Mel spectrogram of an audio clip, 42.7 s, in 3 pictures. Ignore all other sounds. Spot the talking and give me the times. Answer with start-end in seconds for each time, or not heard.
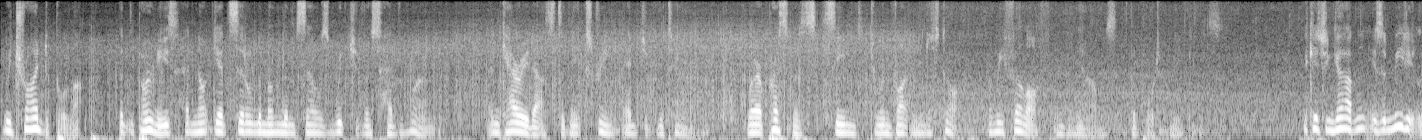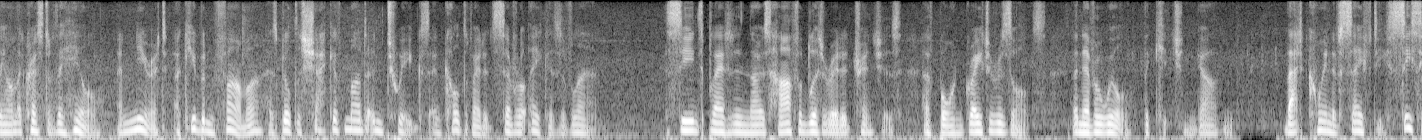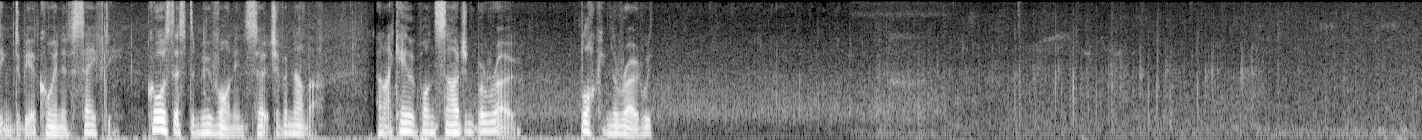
0.0-12.2, 13.0-20.2, 20.9-35.0.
